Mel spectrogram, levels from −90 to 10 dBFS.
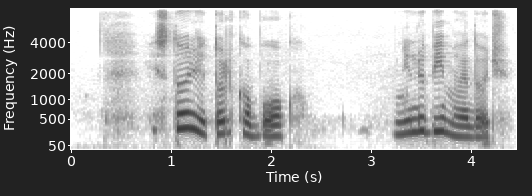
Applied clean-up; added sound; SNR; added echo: neural mask model Resemble Enhance denoiser.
